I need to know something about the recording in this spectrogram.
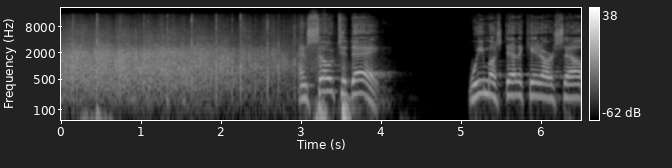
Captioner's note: clapping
